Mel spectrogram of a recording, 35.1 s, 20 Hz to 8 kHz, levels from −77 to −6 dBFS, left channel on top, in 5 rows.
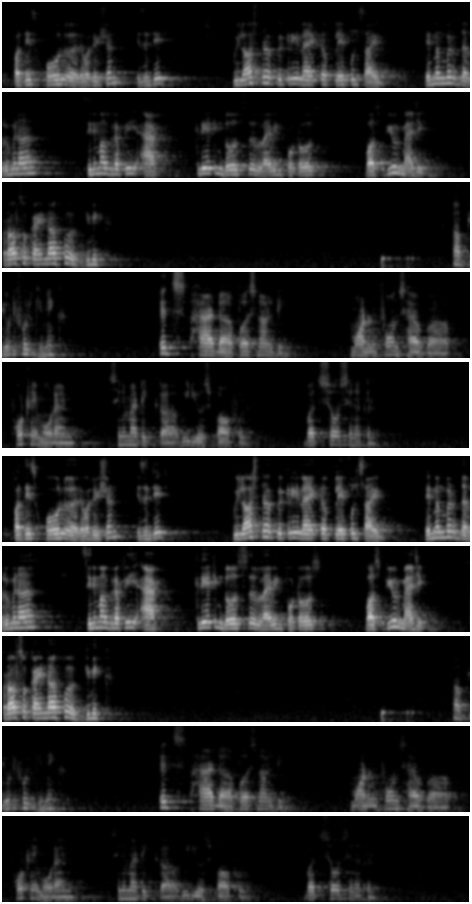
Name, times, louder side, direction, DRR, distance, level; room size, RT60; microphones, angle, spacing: voice 1, 0.2-2.5 3.5-5.8 6.3-7.6 8.3-9.5 9.9-11.8 12.5-13.4 14.1-15.5 19.7-19.8, right 3 dB, 80° right, 0.9 m, -32 dB
voice 2, 20.8-22.0 23.4-25.4 26.3-27.8 28.2-29.3 29.7-31.8 32.6-33.7, left 3 dB, 70° left, 1.2 m, -41 dB
20.5 x 16.5 x 8.3 m
head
